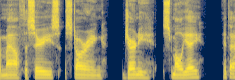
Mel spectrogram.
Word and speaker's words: Smollett: Helped by strong word of mouth, the series starring Journey Smollett. Ain't that how you pronounce that?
